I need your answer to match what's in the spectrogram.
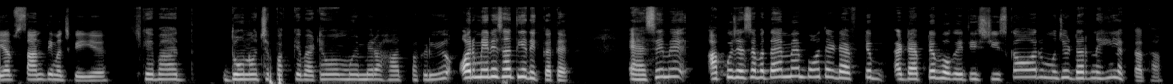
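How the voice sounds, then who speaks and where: A woman's voice: a little high, no echo, clean studio sound. A young woman casually telling a hostel ghost story, chatty, slipping in English phrases and laughing often.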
